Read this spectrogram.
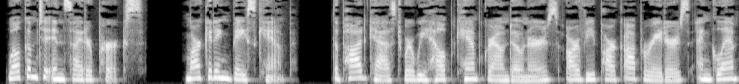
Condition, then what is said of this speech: None; typical speech.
